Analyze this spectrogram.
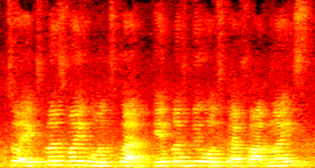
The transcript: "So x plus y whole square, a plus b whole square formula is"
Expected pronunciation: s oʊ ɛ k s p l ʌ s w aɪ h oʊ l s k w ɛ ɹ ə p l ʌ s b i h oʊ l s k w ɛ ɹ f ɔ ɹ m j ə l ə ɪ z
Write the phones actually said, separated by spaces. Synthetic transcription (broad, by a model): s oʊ ɛ k s p l ʌ s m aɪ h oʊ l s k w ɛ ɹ ə p l ʌ s b i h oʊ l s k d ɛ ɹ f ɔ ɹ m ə ə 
